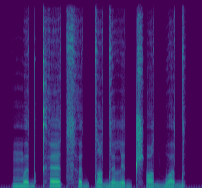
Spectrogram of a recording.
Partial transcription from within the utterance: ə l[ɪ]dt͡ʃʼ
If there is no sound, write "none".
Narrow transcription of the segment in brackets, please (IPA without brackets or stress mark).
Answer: ɪ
